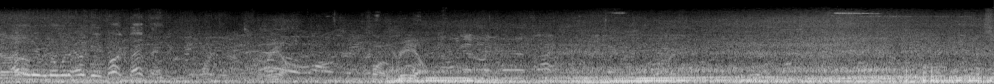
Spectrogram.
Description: People talking next to a road with cars passing by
